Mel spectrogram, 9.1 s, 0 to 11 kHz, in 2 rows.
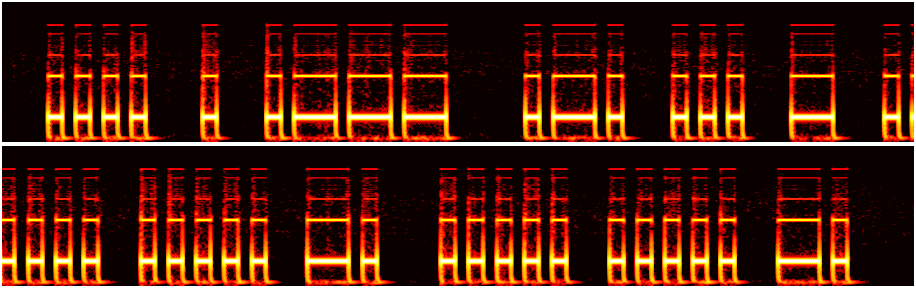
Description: Morse code, heard as a keyed tone, about 18 wpm, 600 Hz. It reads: HEJ RST 55N 55N
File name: sm7lcb / 1943 ra3le 23cm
